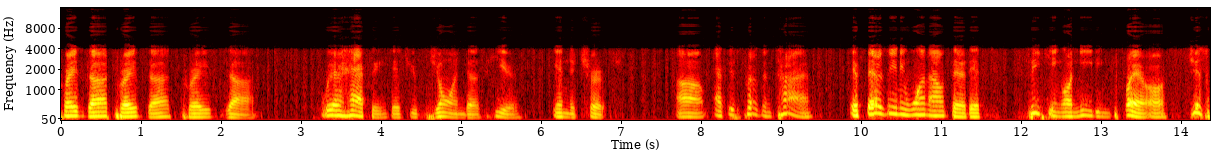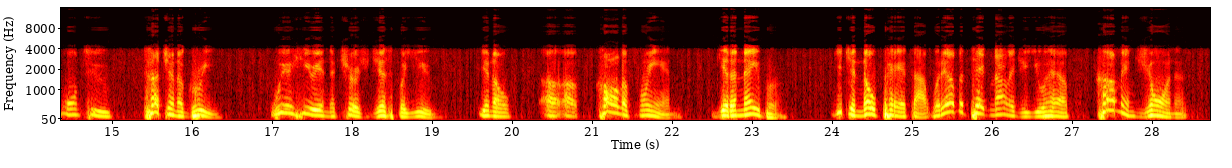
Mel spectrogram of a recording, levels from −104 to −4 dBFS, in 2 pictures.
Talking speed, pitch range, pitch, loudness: 140 wpm, 120-170 Hz, 140 Hz, -29 LUFS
